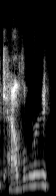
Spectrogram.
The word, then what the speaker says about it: Cavalry: They'll probably kill me because I can't pronounce that word. Cavalry. There we go.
